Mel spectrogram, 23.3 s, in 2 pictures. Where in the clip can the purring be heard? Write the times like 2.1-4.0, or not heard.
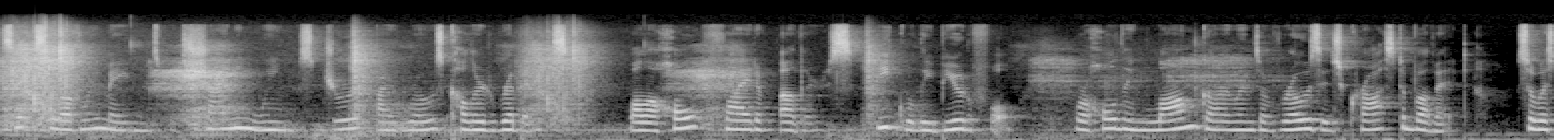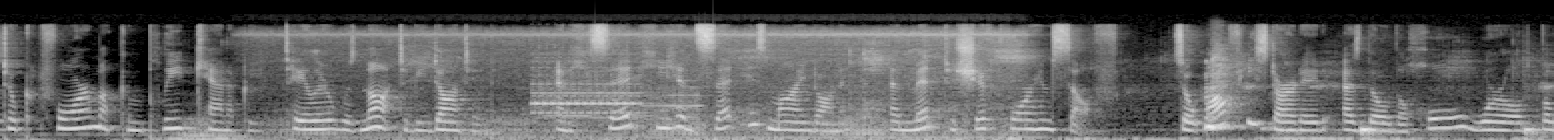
0.0-23.2.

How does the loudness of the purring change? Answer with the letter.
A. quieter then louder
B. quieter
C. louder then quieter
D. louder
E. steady
A.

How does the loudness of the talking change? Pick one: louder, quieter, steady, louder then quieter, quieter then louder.
steady.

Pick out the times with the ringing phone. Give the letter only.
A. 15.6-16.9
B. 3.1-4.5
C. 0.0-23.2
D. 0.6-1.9
A.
